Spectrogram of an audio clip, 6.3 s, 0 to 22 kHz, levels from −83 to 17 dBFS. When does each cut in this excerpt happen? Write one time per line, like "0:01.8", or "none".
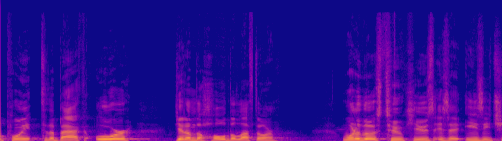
none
